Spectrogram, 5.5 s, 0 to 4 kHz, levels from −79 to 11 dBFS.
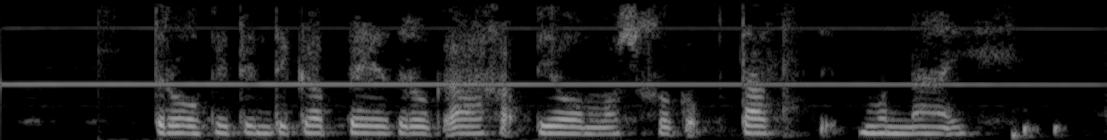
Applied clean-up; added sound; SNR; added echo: none; Wind instrument, woodwind instrument + Tambourine; 14 dB; none.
